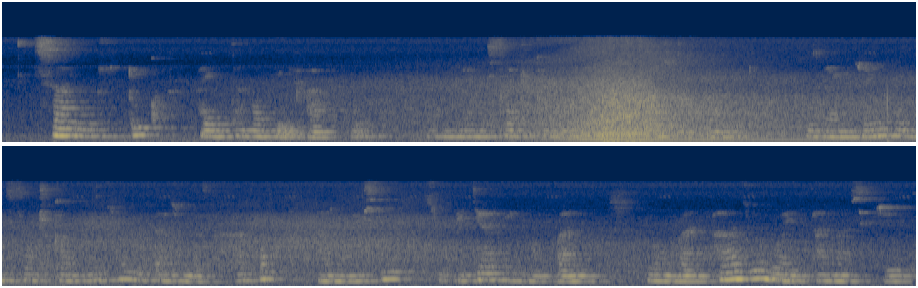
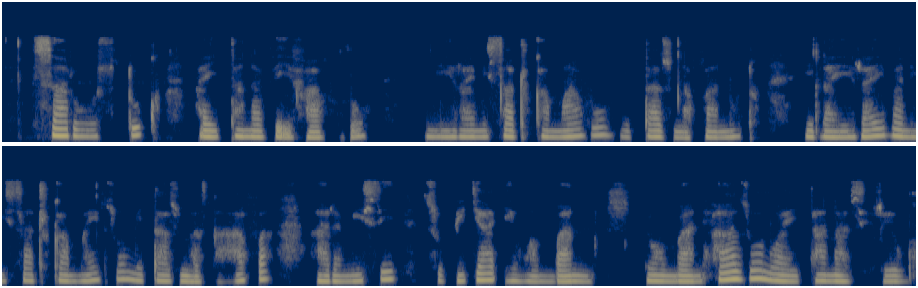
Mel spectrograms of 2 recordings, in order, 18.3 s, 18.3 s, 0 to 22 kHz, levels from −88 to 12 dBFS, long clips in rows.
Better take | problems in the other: second | background sound (Cricket); 3 dB below the speech // room echo; dies away in 0.9 s

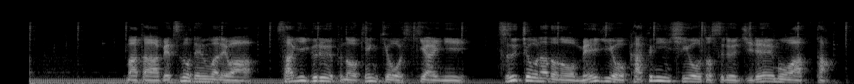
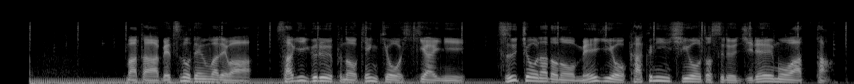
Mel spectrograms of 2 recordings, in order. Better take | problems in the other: second | room echo; dies away in 0.3 s

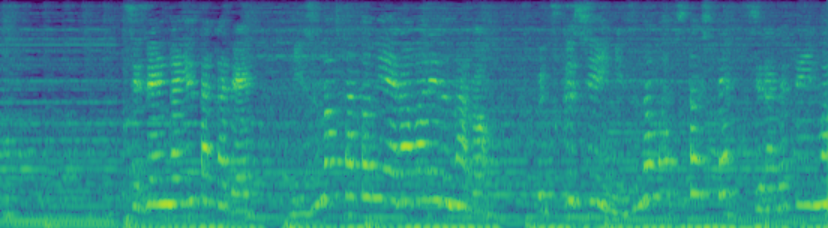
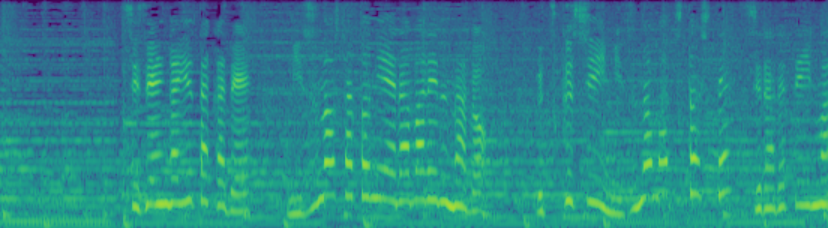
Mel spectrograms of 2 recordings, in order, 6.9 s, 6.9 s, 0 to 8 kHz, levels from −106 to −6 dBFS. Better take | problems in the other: second | room echo; dies away in 0.2 s

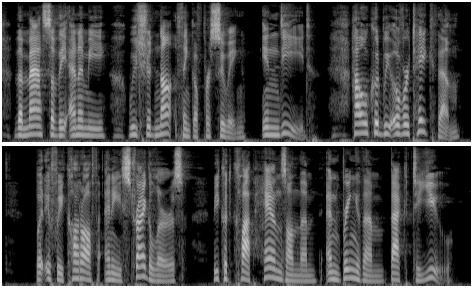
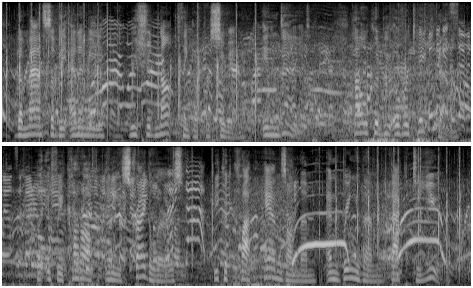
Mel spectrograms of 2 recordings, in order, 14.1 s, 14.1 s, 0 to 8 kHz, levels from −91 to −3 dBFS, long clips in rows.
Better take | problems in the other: first | background sound (Cheering); 2 dB above the speech

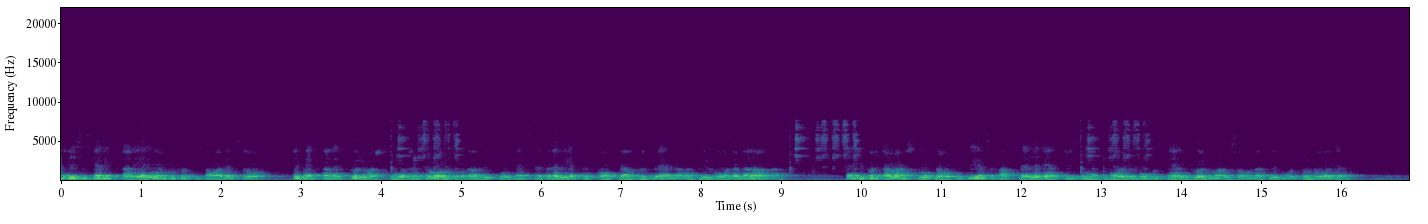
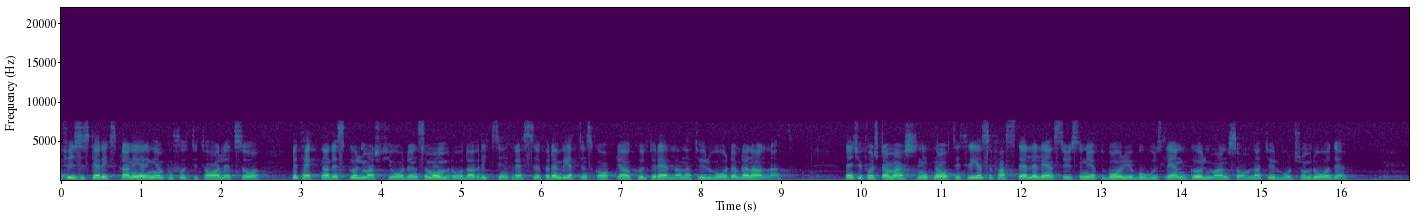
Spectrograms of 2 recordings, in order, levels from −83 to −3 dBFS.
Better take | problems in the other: second | noise reduction (neural separator model SepFormer DNS4)

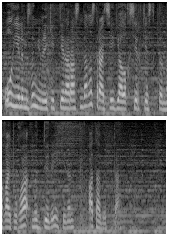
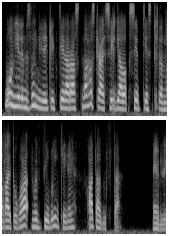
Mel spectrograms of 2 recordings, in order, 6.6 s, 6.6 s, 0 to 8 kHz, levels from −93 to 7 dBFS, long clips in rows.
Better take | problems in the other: first | noise reduction (neural diffusion model UNIVERSE++)

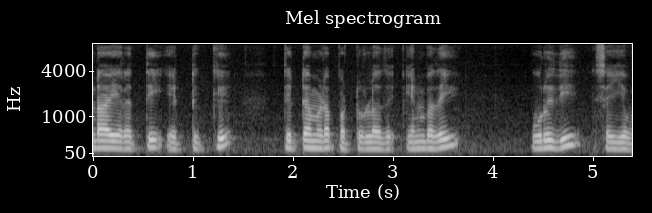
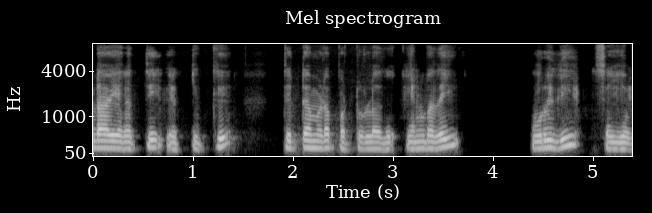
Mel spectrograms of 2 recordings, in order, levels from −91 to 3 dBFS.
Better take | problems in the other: first | noise reduction (neural mask model Resemble Enhance denoiser)

